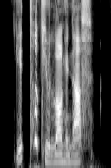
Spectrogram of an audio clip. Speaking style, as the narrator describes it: Savior grumbled

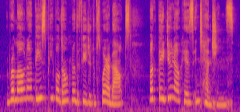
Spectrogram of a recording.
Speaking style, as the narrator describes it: Jackpoint said coolly

